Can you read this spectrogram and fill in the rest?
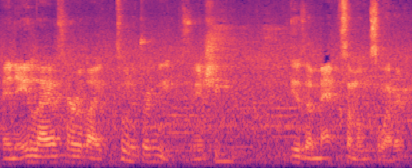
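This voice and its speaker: A woman's voice: very deep voice, fairly quick, roomy sound, over music, poor audio. A woman hair stylist, chatting bluntly and teasing her client. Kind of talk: casual chat.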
